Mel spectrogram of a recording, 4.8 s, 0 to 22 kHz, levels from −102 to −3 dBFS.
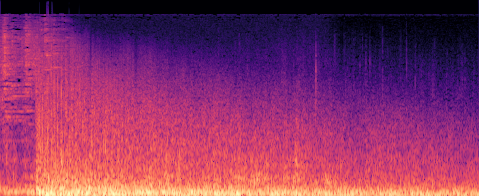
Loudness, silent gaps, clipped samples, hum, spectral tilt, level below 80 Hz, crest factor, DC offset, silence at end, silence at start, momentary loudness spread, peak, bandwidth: -16 LUFS; none; under 0.1%; none; -7.5 dB/octave; -16 dBFS; 12 dB; under 0.1%; 0 s; 0 s; 9 LU; 0 dBFS; 13 kHz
